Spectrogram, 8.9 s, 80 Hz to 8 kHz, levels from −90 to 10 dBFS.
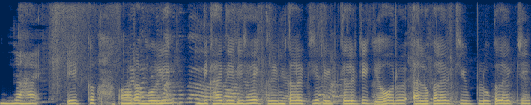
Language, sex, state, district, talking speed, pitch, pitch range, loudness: Hindi, female, Uttar Pradesh, Hamirpur, 155 wpm, 215 Hz, 210-225 Hz, -14 LUFS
